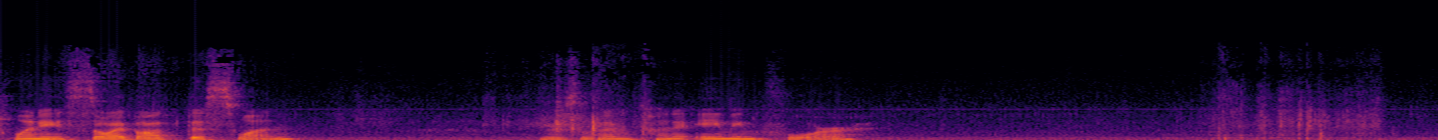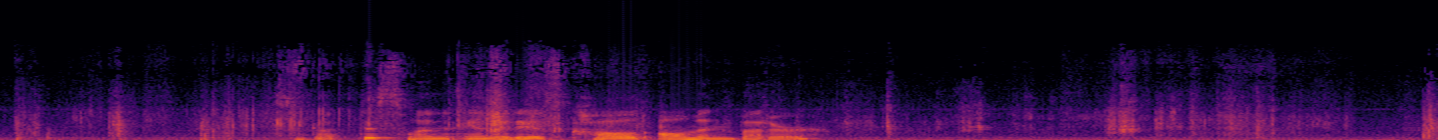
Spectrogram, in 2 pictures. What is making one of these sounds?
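Paper and fabric rustle.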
